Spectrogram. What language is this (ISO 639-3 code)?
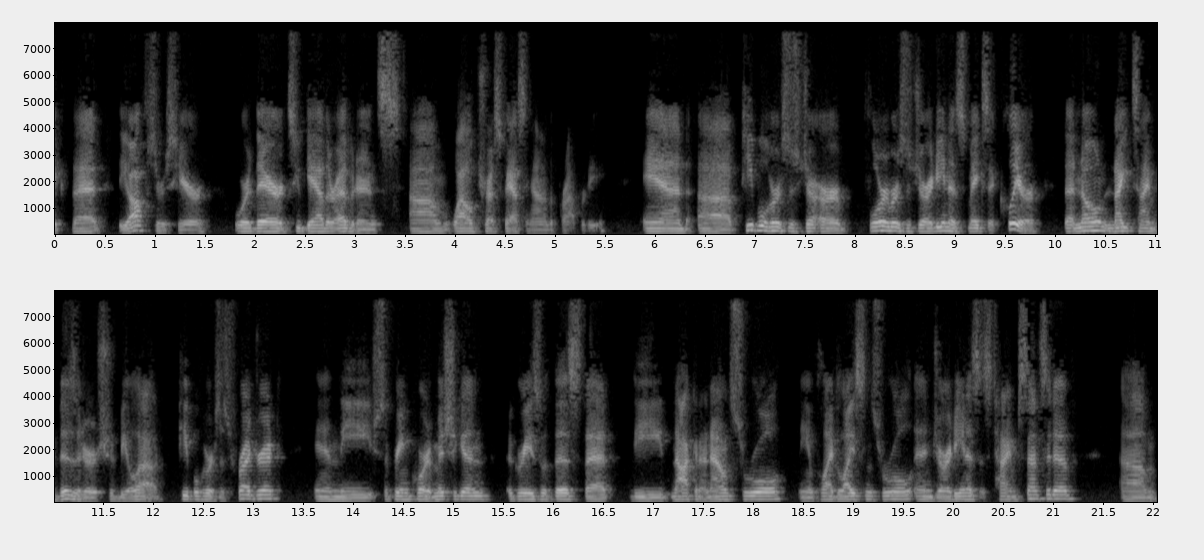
eng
